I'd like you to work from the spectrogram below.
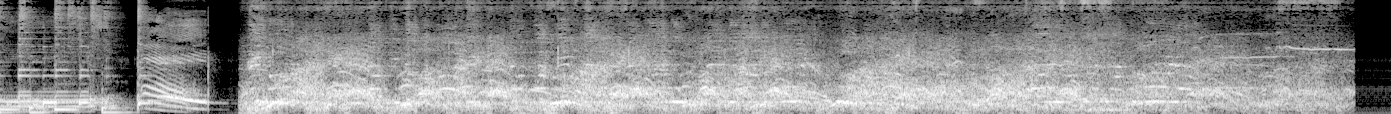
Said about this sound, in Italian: Questo era il grido della folla, della gente che chiede la libertà dell'ex presidente incarcerato assurdamente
